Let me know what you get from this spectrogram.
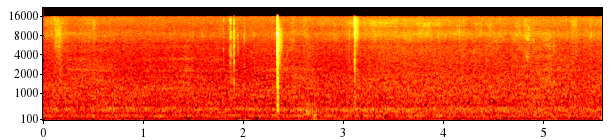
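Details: Honey bees at an opened hive while a beekeeper takes off a full honey super without smoke; a steady, dense buzzing hum runs throughout, broken by a few sharp clicks and knocks from handling the frames.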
